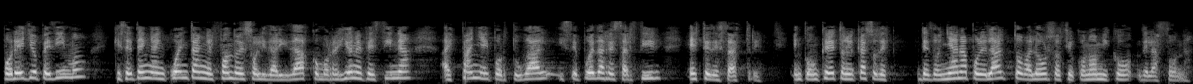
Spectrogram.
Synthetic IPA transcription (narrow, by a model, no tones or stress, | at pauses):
po̞ɾe̞ʎo̞pe̞ðimo̞h | ke̞se̞t̪e̞ŋɡae̞ŋkwe̞nt̪aeŋe̞lfo̞nd̪oð̞e̞so̞liðaɾiðako̞mo̞rehjo̞ne̞zβe̞θinaa̰e̞spaɲaipo̞ɾt̪uɣ̞alise̞pwe̞ðare̞saɾθiɾe̞st̪e̞ðe̞sast̪ɾe̞eŋko̞ŋkɾe̞t̪oŋelkasoð | d̪e̞ðo̞ɲãnapo̞ɾe̞lalt̪o̞βalo̞ɾso̞θjoko̞nõ̞miko̞ðe̞laθo̞na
